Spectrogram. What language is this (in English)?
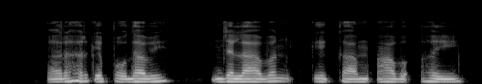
Magahi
